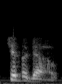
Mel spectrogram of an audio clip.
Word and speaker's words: Thibodeau: Thibodeau.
